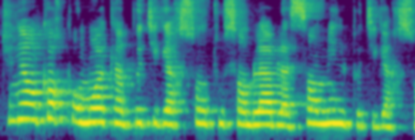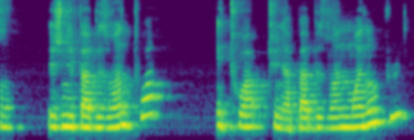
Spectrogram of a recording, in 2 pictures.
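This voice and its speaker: A woman voicing a patient, wistful fox who explains things calmly and reflectively. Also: on the high side, moderate pace, reverberant, voice pushed up, lightly acted.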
